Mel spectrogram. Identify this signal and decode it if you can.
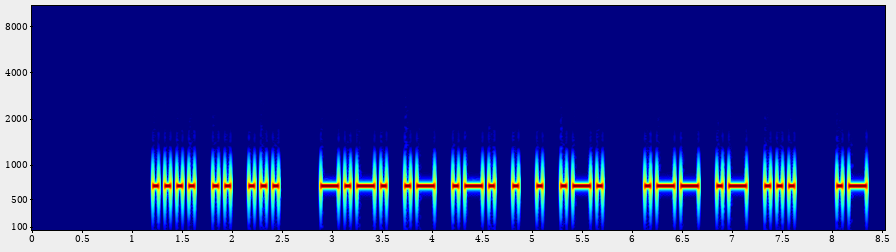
Morse code, heard as a keyed tone, about 20 wpm, 700 Hz. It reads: HIS CAREER WAS A
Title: Sentences from Top 1000 Words - Review Part 6 - 20wpm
